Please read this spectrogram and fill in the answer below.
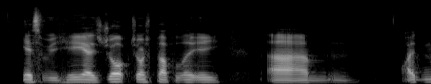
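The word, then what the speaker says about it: Papali'i: said that he wants the old papali back up is the correct pronunciation um yes he has dropped josh papalee um i'm not sure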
